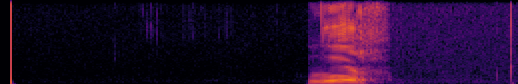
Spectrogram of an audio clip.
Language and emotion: Russian, neutral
